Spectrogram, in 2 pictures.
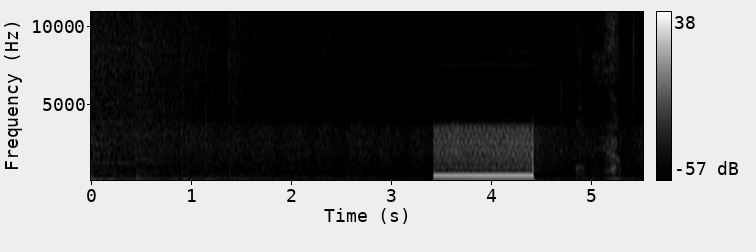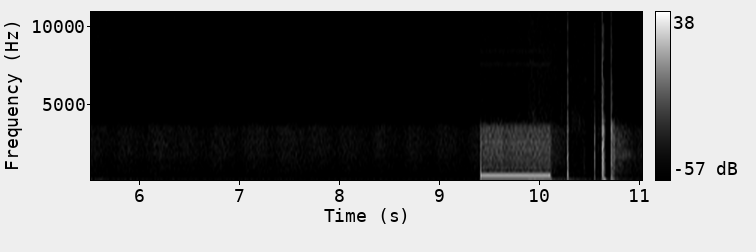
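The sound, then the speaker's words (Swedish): Ringback tone of an outgoing phone call placed from the show Äntligen Morgon to a person in Anderstorp: two steady, mid-pitched one-second beeps about six seconds apart, with quiet line noise between them and a few clicks after the second tone. “Jag nickar om hon svarar rätt ja. namn, om jag ringt rätt.”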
